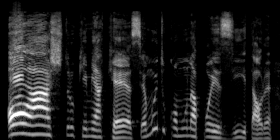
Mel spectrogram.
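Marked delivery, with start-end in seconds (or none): 0.1-1.8 declamed slow and loud, like hailing the sun; invocação poética. Shown as a demonstration. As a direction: call out to the sun as in a poem. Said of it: "você interpelando, falando com o sol". (invocação poética, lenta e mais alta)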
